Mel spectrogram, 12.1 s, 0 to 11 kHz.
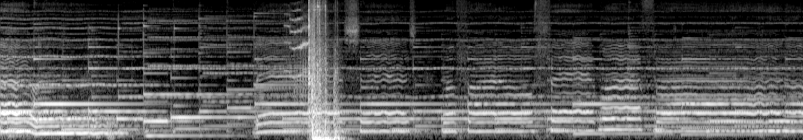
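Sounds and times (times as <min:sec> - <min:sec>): soft background music: 0:00.0 - 0:12.0
loud thud: 0:04.6 - 0:05.3.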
